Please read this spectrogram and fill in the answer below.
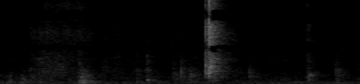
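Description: A picture book's page being turned: a faint paper rustle with a short, sharp flick of the page about a second in.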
